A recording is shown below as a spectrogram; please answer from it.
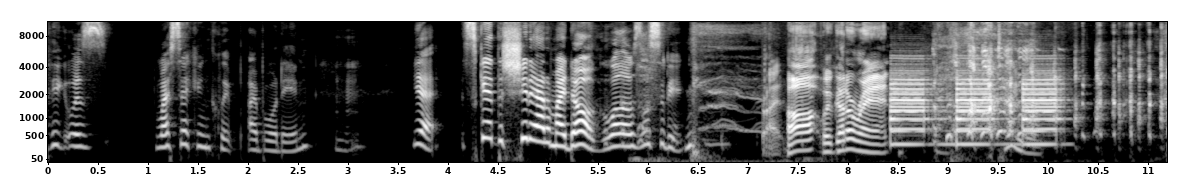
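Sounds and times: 
speech: 0.0s - 10.0s
laughter: 6.4s - 11.1s
siren sound effect: 8.4s - 10.3s.

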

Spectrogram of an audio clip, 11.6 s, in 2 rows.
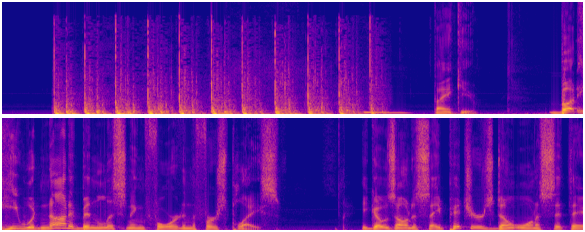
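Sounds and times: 
banging on a trash can: 0.5s - 3.8s
speech: 4.3s - 4.8s, 5.5s - 8.6s, 9.4s - 11.6s.

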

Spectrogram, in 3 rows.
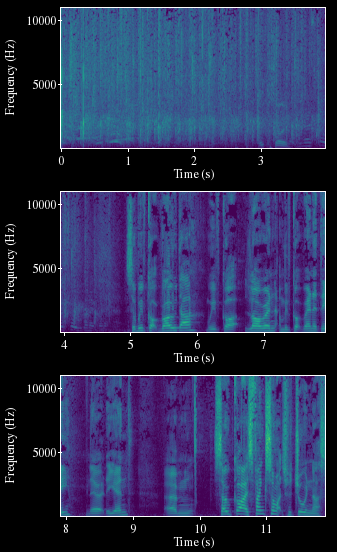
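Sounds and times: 
audience applause: 0.0s - 4.6s
speech: 3.2s - 4.2s, 5.0s - 11.8s.

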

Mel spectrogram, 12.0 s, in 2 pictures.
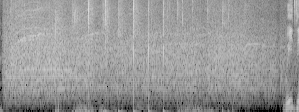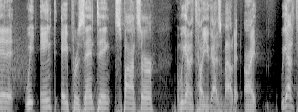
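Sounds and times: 
applause sound effect: 0.0s - 6.5s
speech: 5.7s - 11.9s.

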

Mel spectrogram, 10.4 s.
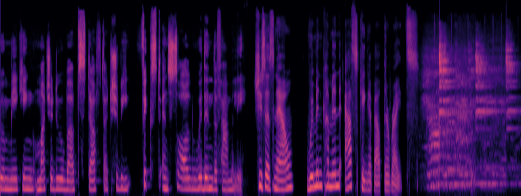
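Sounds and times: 
speech: 0.0s - 9.7s
Hindu temple bells ringing in the Bay Area: 8.4s - 10.4s.

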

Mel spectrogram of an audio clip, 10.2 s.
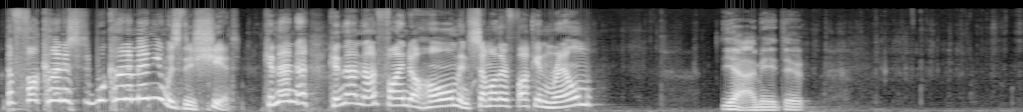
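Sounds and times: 
speech: 0.0s - 6.0s, 7.2s - 8.1s
rolling paper crinkling: 5.8s - 10.2s.

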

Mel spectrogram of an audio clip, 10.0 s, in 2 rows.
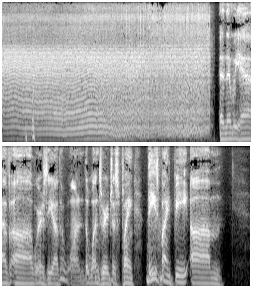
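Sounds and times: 
fart sound effect: 0.0s - 4.3s
speech: 0.4s - 0.8s, 4.4s - 9.4s.

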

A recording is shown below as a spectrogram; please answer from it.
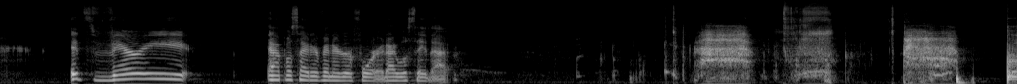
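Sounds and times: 
speech: 0.7s - 2.0s, 2.7s - 4.7s
mouth clicks and smacks: 5.7s - 10.1s
someone drinking Wegmans store-brand kombucha, gulping and slurping: 5.8s - 10.1s.

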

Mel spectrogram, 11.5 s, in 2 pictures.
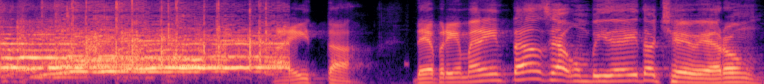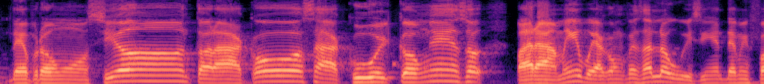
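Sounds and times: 
crowd cheering: 0.0s - 2.2s
people clapping: 0.0s - 2.2s
speech: 2.2s - 11.4s.

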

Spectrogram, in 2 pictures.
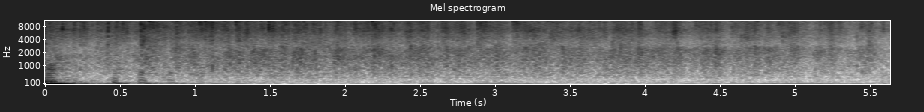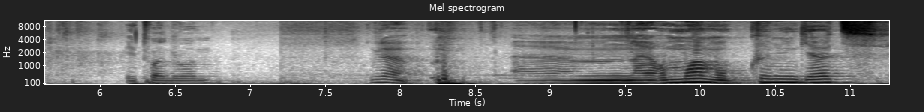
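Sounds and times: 
audience applause: 0.0s - 6.2s
speech: 6.2s - 6.9s, 7.8s - 11.2s.

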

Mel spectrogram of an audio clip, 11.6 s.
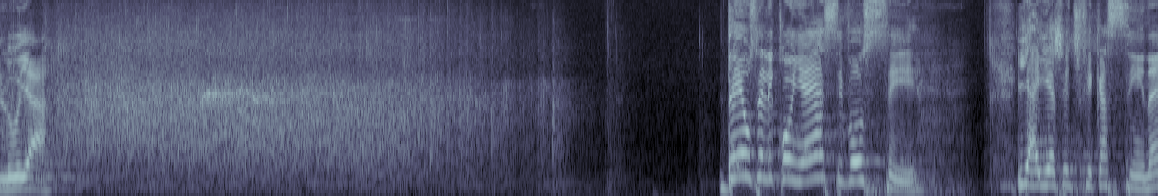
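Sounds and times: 
speech: 0.0s - 0.6s, 7.2s - 9.4s, 10.2s - 11.5s
audience applause: 0.6s - 5.8s.

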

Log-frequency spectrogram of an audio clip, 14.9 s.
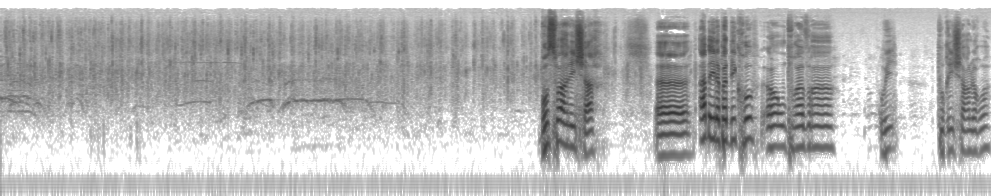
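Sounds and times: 
audience applauding: 0.0s - 10.7s
speech: 8.1s - 9.0s, 9.8s - 12.6s, 13.2s - 13.5s, 14.1s - 14.8s.

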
